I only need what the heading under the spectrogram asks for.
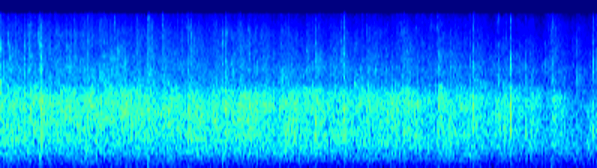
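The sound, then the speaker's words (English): A crowd applauds steadily, a dense wash of many hands clapping at once, sustained and fairly loud for several seconds with no voices on top, in thanks to the women who taught the Bible in the community through the summer. “Would you give them a round of applause, please?”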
